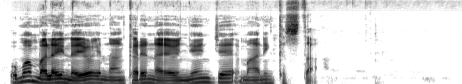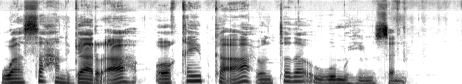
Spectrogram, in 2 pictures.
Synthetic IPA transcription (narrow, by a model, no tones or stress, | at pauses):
ʔʊmɐmɐlɛjnɐjɔɪnaːŋkʰɐɾɪnɐjɔɲɛnt͡ʃɛmaːlɪŋkʰɐst̪ʰɐ̰ | wɑːsɑħɑnɡaːrɐɦʔɔːqɑjbkʰɐ̰ʔɐʕʊnt̪ʰɐðɐ̰ʔʊɣʊmʊɦiːmsɐn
